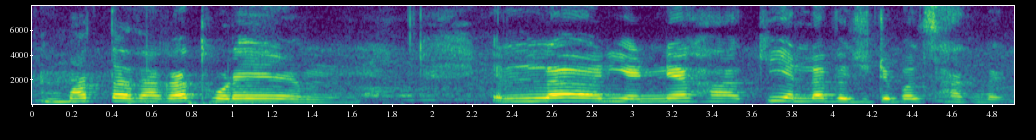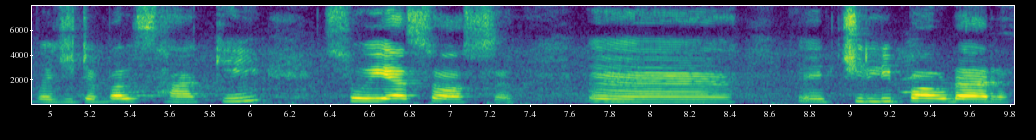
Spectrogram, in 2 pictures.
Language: Kannada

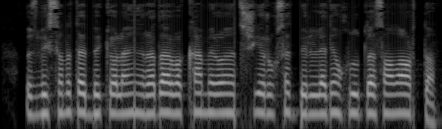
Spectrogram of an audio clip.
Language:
Uzbek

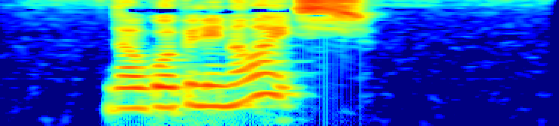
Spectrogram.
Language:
Latgalian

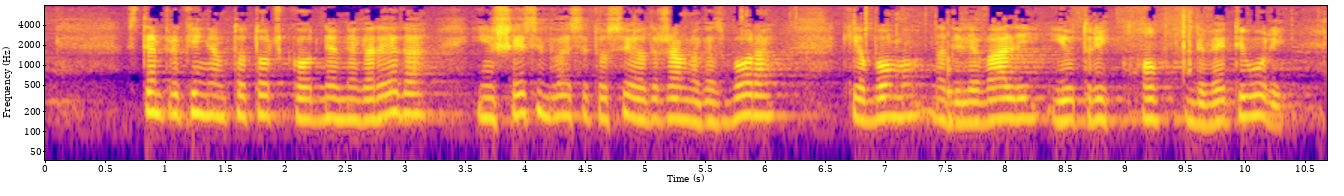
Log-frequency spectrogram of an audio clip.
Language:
Slovenian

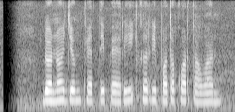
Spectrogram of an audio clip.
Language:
Sundanese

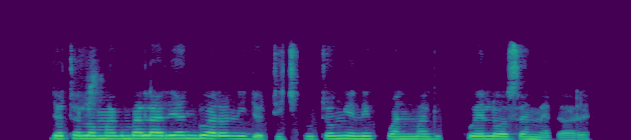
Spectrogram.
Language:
Luo (Kenya and Tanzania)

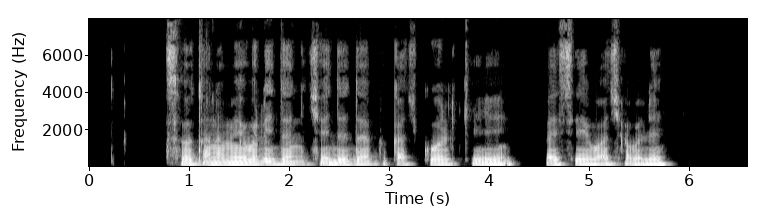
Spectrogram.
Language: Pashto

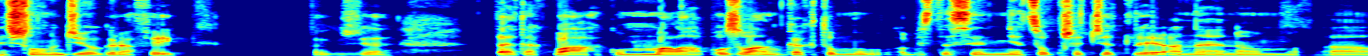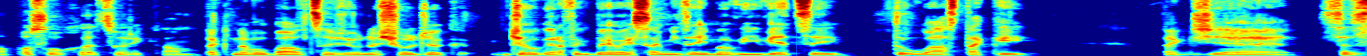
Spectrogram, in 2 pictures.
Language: Czech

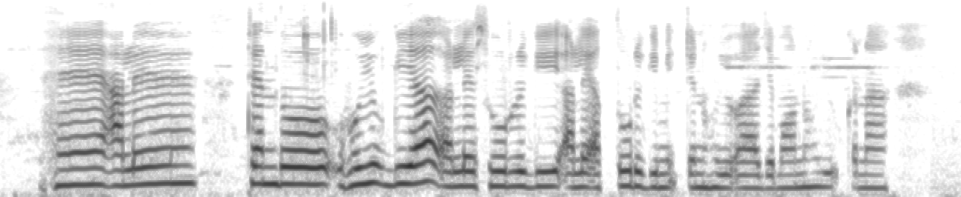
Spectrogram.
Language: Santali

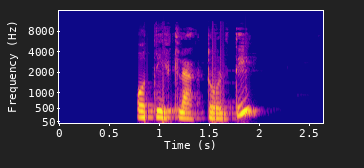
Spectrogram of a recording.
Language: Central Puebla Nahuatl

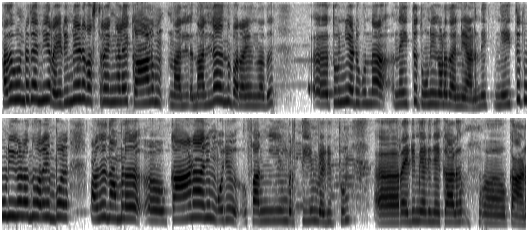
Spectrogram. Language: Malayalam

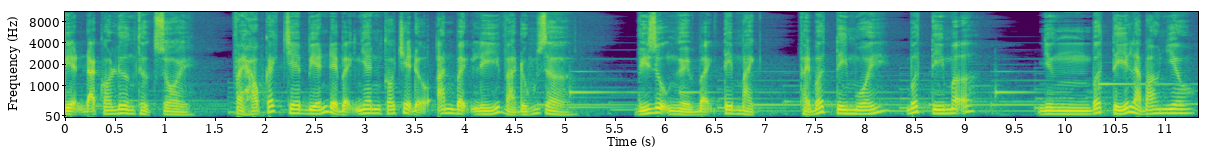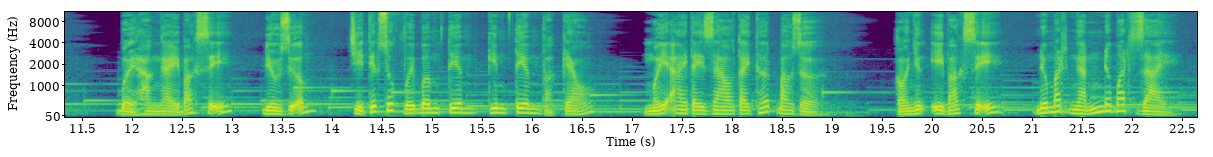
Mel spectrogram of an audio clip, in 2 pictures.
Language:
Vietnamese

